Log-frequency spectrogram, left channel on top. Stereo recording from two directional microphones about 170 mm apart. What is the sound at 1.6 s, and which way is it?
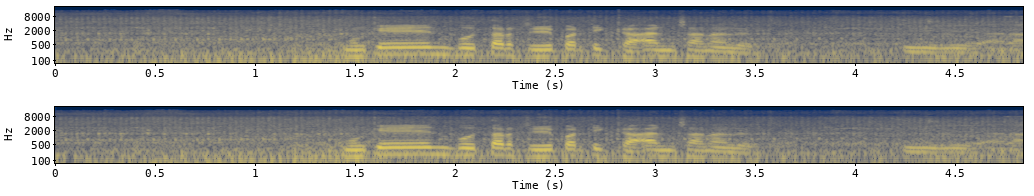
Speech, 10° right (ahead or behind).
